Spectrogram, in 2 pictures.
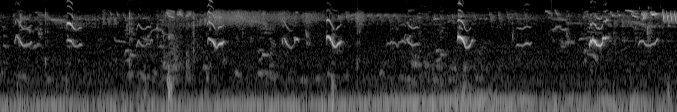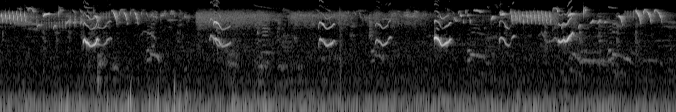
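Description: Small birds chirping: short hooked calls repeated every second or two, with rapid high trills in between, over a steady low rumble.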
